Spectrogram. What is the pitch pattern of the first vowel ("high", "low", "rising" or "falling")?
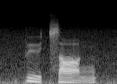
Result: falling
